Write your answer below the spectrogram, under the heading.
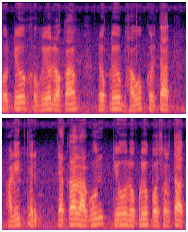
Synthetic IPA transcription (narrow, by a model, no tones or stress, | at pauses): kʰoʈjɔkʰəbɾjɔlɔkãk | ɾokɽjɔbʱaʋukːəɾt̪at̪ | a̰ɽ̃i | t̪jakalaɡuːnt̪jɔɾokɽjɔpəsəɽt̪at̪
